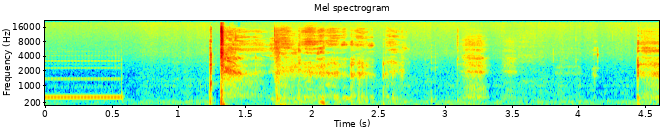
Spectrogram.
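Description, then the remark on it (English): A short steady electronic phone tone sounds for about half a second as a call is placed from a phone in a basement, then cuts off into sharp handling clicks, rustling and faint breathy noise. “So my phone dials out of here perfectly fine.”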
